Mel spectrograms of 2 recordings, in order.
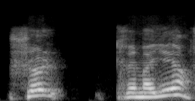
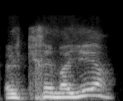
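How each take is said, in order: First: The article before the noun sounds like 'chol'. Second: The article before the noun sounds like 'eul'. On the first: This is how it is said in Abbeville. "à Abbeville, on va dire Scholl" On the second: This is how it is said in Amiens. "à Amiens, on dira Eul cré"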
